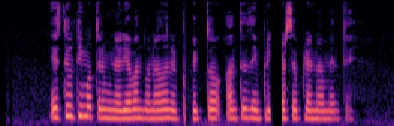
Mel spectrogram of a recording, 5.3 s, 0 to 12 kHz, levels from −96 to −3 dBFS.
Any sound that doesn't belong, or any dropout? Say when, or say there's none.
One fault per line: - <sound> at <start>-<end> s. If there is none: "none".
- dropout at 2.5-2.6 s
- dropout at 3.6-3.8 s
